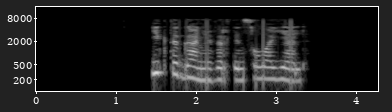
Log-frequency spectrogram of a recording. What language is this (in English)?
Western Mari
